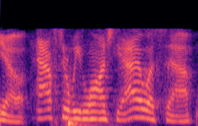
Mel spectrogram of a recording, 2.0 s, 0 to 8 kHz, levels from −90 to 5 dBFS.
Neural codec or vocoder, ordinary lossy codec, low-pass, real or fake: none; AAC, 16 kbps; 7.2 kHz; real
